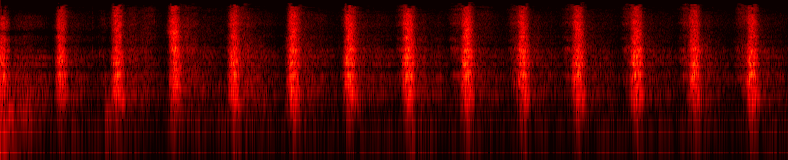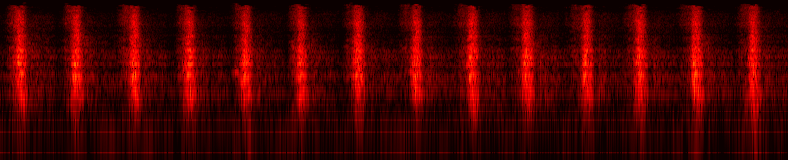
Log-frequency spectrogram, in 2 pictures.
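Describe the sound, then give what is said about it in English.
Kapalabhati yoga breathing: many forceful nasal exhalations in a steady, even rhythm of about two sharp puffs per second. Each puff is a short, airy snort separated by brief quiet. “We'll do Kapalabhati.”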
